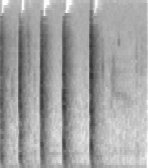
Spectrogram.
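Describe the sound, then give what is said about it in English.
Five sharp knocks on a door tapped out in a quick rhythmic pattern, the last slightly delayed, followed by a brief quiet pause with no voices. “Okay, I just have to go and knock on the door.”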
